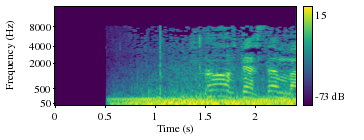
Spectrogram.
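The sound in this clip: A car drives along a potholed road in Areshperani, its low engine rumble starting abruptly and continuing steadily while a man talks over it.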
